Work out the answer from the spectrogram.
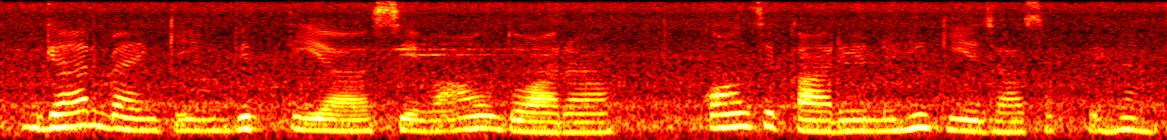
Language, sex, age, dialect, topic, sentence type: Hindi, female, 31-35, Marwari Dhudhari, banking, question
